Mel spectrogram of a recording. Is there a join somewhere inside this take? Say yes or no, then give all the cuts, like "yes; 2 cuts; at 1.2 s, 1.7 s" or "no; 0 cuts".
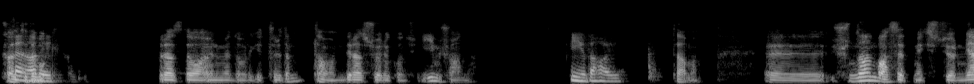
no; 0 cuts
